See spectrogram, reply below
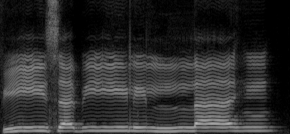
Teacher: pronounce the letter lam in the word Allah with an a sound, yes, light sound.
